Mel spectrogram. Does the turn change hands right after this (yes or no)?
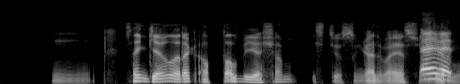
yes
